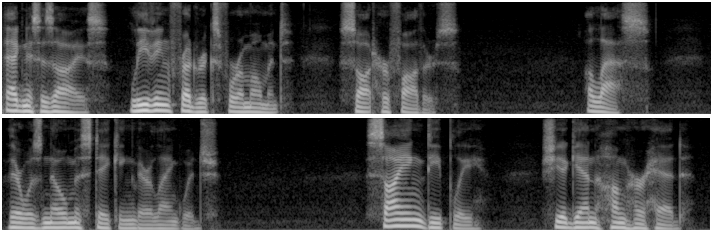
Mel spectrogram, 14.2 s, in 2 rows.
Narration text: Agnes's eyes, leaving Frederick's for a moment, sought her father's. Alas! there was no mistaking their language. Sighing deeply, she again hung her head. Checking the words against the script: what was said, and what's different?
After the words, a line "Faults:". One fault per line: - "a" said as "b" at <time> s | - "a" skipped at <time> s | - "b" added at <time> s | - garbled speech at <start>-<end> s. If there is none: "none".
Agnes's eyes, leaving Frederick's for a moment, sought her father's. Alas! there was no mistaking their language. Sighing deeply, she again hung her head.
Faults:
none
